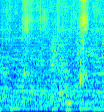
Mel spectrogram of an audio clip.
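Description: Quiet background of soft music with faint, indistinct voices in the room.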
